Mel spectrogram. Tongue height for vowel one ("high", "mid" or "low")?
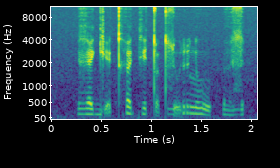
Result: mid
